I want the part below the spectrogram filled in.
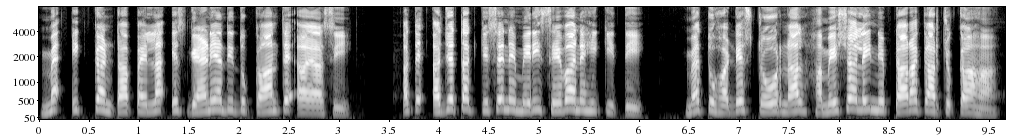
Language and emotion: Punjabi, angry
